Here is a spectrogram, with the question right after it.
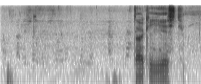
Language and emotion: Russian, neutral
